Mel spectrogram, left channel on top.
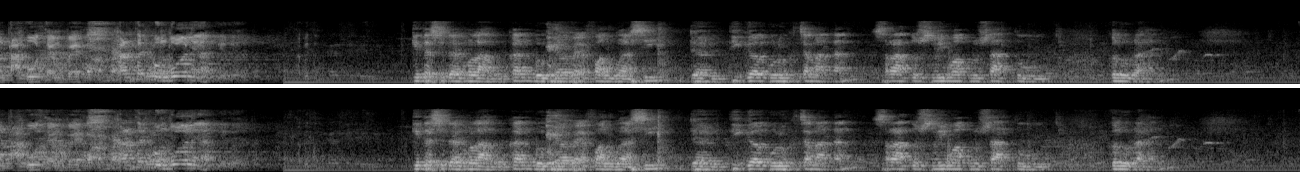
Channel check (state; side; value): normal; both; correlation 0.38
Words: tahu, tempe, kan terkumpulnya. Gitu. Kita sudah melakukan beberapa evaluasi dari 30 kecamatan, 151 kelurahan.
